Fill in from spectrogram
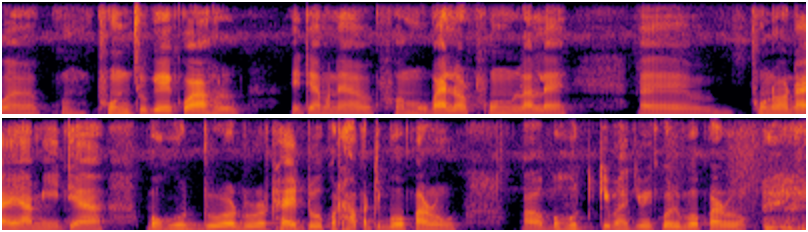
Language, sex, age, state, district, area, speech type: Assamese, female, 30-45, Assam, Nagaon, rural, spontaneous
